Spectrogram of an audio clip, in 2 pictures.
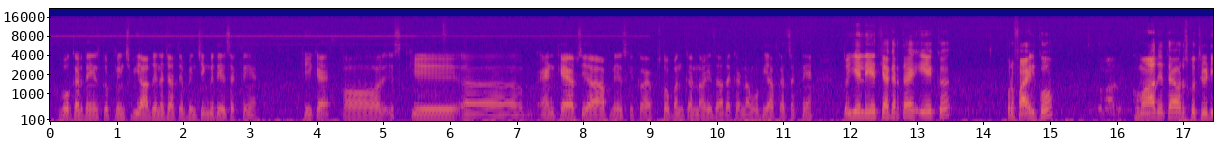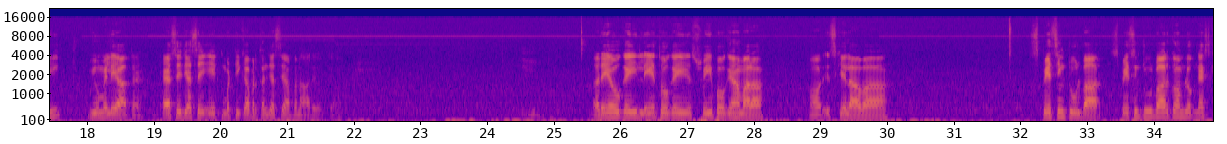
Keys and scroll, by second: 24.9 Delete, 34.6 z.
